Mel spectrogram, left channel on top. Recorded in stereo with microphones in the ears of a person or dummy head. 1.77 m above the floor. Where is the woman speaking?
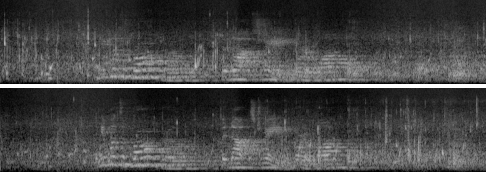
55° right (ahead or behind), 4.5 m.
